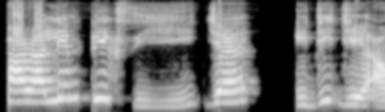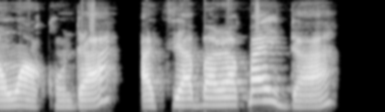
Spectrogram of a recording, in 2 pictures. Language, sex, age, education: Yoruba, female, 15-29, tertiary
